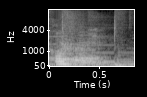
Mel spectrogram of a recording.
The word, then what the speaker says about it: Corcoran: Kaufman, and starred the film, Katherine Cororin. Did I pronounce that right?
